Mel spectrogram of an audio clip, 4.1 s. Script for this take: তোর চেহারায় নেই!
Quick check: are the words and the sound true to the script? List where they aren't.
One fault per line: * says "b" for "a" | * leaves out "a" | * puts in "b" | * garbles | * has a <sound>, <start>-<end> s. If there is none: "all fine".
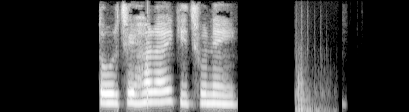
* puts in "কিছু"
* has a thud, 2.9-3.4 s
